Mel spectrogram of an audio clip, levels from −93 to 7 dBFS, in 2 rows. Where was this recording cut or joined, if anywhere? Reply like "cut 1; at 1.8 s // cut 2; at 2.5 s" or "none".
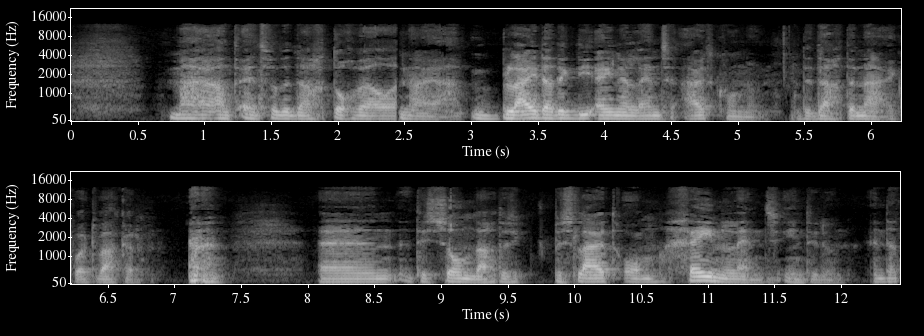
cut 1; at 2.4 s // cut 2; at 5.3 s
